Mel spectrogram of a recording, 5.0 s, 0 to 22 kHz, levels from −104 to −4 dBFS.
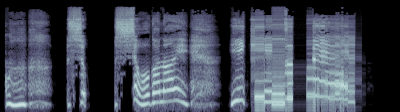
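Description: From 3.14 s to the end at 5.01 s, the sound turns into a rigid, metallic buzz near 94 Hz that only loosely tracks the original: robotic sound from repeated short buffers. The likely cause is audio arriving too slowly, with a roughly 10.7 ms fragment looped for most of that stretch.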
